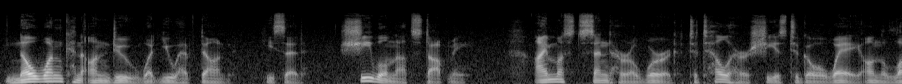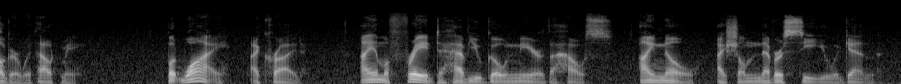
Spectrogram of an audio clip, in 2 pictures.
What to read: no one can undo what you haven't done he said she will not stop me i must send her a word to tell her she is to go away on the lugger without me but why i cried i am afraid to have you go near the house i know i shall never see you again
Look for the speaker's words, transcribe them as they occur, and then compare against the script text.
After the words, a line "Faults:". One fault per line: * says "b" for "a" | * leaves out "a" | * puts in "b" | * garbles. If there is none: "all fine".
no one can undo what you have done he said she will not stop me i must send her a word to tell her she is to go away on the lugger without me but why i cried i am afraid to have you go near the house i know i shall never see you again
Faults:
* says "have" for "haven't"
